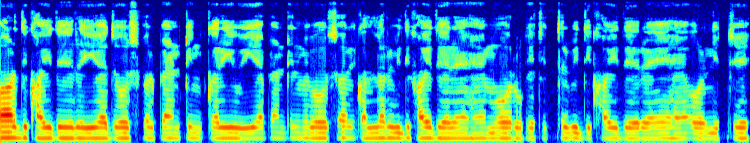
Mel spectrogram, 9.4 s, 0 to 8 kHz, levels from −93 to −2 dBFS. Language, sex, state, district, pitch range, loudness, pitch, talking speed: Marwari, male, Rajasthan, Churu, 110-115 Hz, -24 LUFS, 110 Hz, 205 wpm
